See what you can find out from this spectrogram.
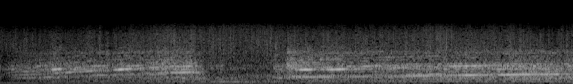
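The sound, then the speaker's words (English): A car engine hums steadily and pulls away, its droning tone climbing in pitch as it gathers speed, with a brief dip partway through. Fairly loud, no voices. “Well, you can start up again.”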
